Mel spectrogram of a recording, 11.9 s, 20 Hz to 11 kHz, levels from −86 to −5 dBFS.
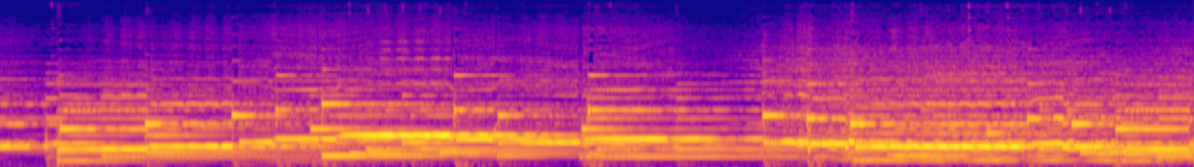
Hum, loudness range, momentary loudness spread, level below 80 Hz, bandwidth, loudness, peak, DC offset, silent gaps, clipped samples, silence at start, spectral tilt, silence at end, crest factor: none; 3 LU; 7 LU; -54 dBFS; 9.6 kHz; -14 LUFS; -2 dBFS; under 0.1%; none; under 0.1%; 0 s; -7 dB/octave; 0 s; 12 dB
